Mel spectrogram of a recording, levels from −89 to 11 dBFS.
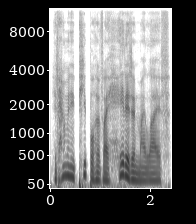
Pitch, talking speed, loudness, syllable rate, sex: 110 Hz, 245 wpm, -19 LUFS, 5.6 syllables/s, male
